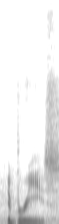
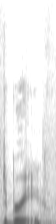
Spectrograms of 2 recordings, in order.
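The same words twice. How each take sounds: First: The final S sound is pronounced. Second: The final S sound is silent. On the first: The speaker calls it wrong. "I absolutely pronounced the S" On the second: The speaker calls it right. "It's debris"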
